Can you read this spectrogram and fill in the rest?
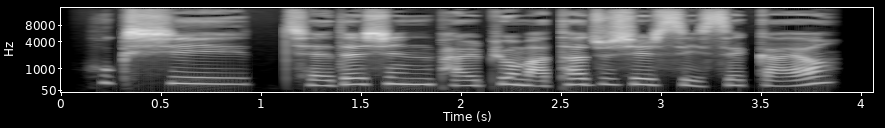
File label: shy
